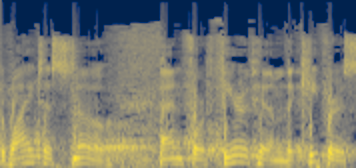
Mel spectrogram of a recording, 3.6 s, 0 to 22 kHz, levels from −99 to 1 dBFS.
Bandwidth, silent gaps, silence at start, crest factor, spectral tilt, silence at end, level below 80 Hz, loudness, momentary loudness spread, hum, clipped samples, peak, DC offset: 14 kHz; none; 0 s; 12 dB; -4.5 dB/octave; 0 s; -34 dBFS; -12 LUFS; 4 LU; none; under 0.1%; 0 dBFS; under 0.1%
